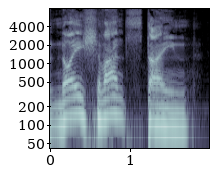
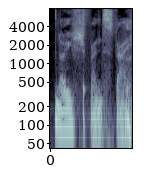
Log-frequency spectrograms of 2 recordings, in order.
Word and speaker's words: Neuschwanstein: The young lady called and said the correct pronunciation. I said, I appreciate that because I can pronounce things wrong awfully easy out there. so, yeah. uh, Neuschwanstein Neuschwanstein. So that's uh, the castle we're going to.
